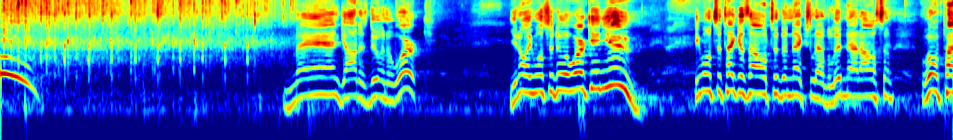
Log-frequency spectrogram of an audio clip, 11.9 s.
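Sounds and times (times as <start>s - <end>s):
audience hand clapping: 0.0s - 3.8s
speech: 3.6s - 5.5s, 6.4s - 8.0s, 8.7s - 11.8s.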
